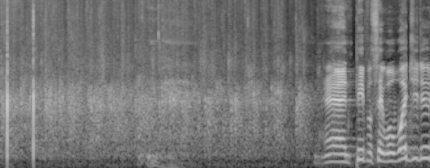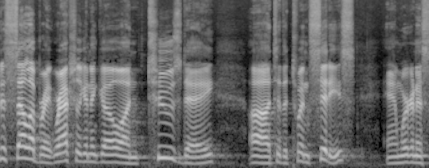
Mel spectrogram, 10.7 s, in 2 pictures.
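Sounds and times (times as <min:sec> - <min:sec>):
audience applause: 0:00.0 - 0:04.0
speech: 0:04.0 - 0:10.7.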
